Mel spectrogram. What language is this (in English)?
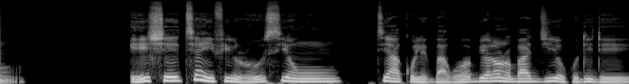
Yoruba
